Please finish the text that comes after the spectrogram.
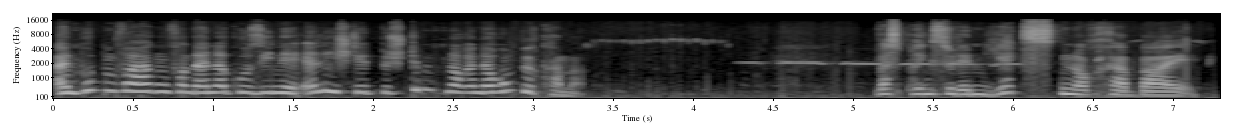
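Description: An actress playing a brisk, caring governess who coaxes and admonishes children in a radio play. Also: female voice, sits high. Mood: brisk admonishing. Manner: admonishing, coaxing, animated. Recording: vintage radio play with background noise.

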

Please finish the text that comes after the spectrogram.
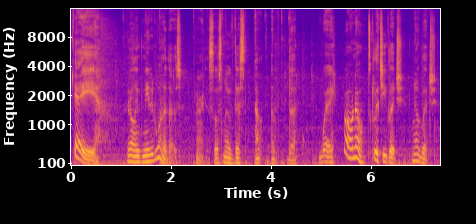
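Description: A man's voice: mid-range voice, huge pitch swings, a little slow, darkish tone, slight background noise. A man in his thirties with a slightly tired voice, casually commenting on a building game he plays, recorded on a headset at home. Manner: chatty, talks to game objects, hums while working. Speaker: gaming channel host. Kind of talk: casual let's play commentary. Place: home room, indoors.

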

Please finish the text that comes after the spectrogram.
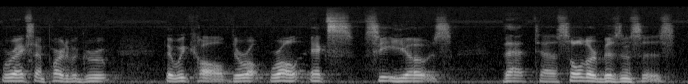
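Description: Older guy cracking dry jokes at a podium, bit higher voice, gravelly edge, big auditorium. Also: level tone, normal speed, a little mellow, low-quality recording. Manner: dry joking, loose and chatty. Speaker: company executive presenter. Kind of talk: conference presentation with jokes. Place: large auditorium stage. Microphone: podium microphone.

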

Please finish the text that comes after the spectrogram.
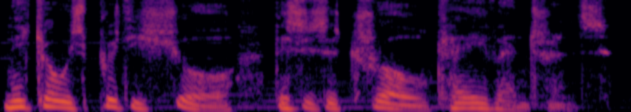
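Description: Gruff, uneasy camp hunter played by a man. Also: mid-range voice, sing-song, moderate pace, close to an everyday voice. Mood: dry, irritated. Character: uneasy, irritable male hunter guarding a camp. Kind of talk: video game cutscene acting.

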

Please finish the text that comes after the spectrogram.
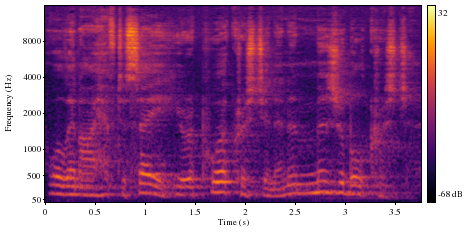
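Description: A man's voice: fairly high pitch, brisk, dark tone. A man preaching a sermon, pressing the listener with one earnest question after another. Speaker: pastor. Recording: echoey hall recording.

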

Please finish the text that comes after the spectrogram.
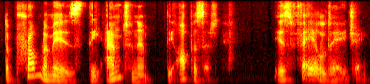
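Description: A man's voice: mid-range voice, wildly swooping pitch, normal speed, slightly rough, dry recording. A man giving an academic lecture from a home study over a webcam, speaking with enthusiasm and pointed emphasis. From Ireland. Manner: enthusiastic, reads quotes aloud with emphasis. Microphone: webcam on a video call. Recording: dull lo-fi video call audio, dry.

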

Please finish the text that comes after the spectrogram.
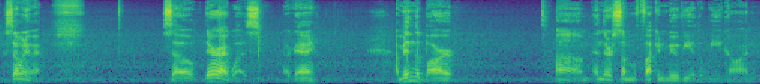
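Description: A man's voice: low voice, animated, slow, pauses often, a little hiss or hum. A middle-aged man talking casually and conversationally to camera in a rambling, slangy, profane way, as a vlogger at home. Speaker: book vlogger. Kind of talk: casual chat, rambling storytelling. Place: small indoor room at home with bookshelves.

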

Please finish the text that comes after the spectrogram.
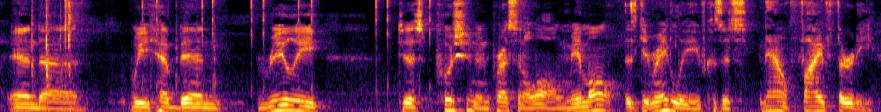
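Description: Mellow American man calling auction lots. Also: fairly low pitch. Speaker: auctioneer and vlog host. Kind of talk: casual auction commentary. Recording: clear background noise.

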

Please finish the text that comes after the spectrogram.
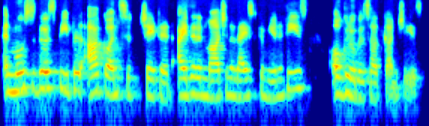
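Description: A man's voice: sits high, moderate pace, a little mellow, highs cut off, a little hiss or hum. Teenage boy giving an earnest speech. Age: teens. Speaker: youth activist, panel speaker. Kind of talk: earnest prepared panel speech. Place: living room indoors, video call.

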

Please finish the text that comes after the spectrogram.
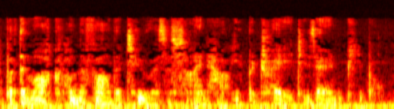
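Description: Woman voicing a breathy, sneering villain king. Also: fairly quick, whispered, lightly acted. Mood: cold sneer. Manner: sneering, menacing declamation. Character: brutal, merciless, gloating villain man crowned king.

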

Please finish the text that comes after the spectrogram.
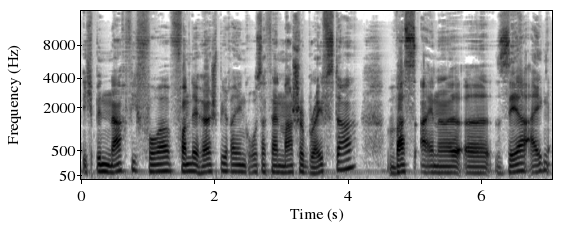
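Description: A man's voice: lowish voice, no room sound. A man hosting a casual podcast, chatty and articulate. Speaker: podcast host.

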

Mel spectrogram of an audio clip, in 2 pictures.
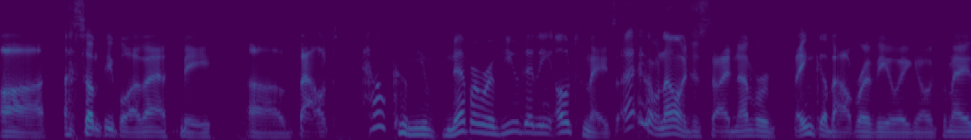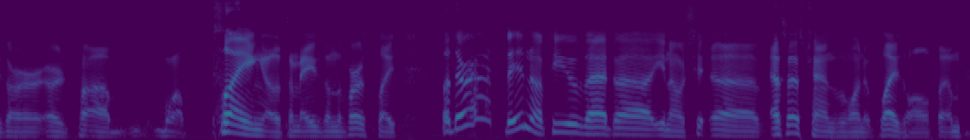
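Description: Bright-voiced man rambling about games. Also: lowish voice, big pitch swings, a little fast, few pauses. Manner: conversational, opinionated, emphatic. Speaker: video game reviewer. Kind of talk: casual rambling commentary. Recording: music playing under the voice. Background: background music.

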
